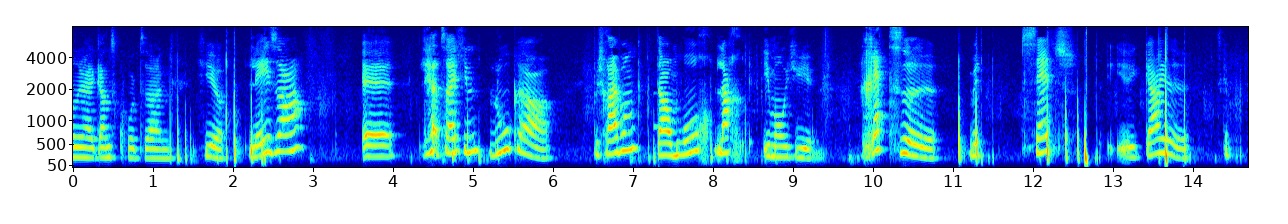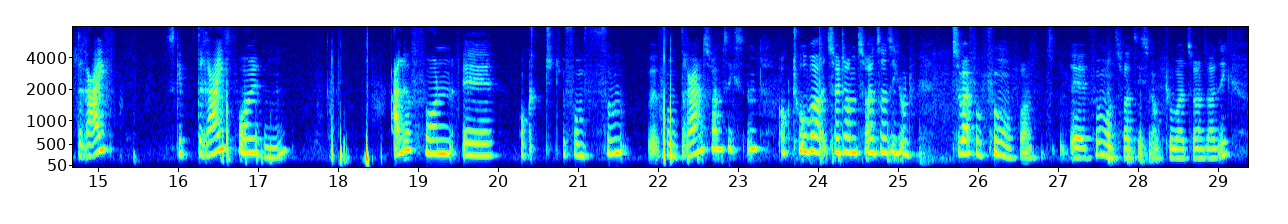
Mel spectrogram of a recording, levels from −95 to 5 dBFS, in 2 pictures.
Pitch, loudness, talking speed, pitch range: 290 Hz, -33 LUFS, 85 wpm, 235-350 Hz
